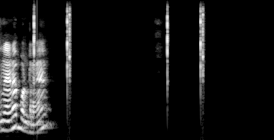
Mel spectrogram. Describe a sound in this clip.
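A computer mouse clicks a few times.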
